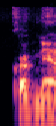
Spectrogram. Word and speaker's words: Crugnale: But anyway, for Bank Street Armory, Jose Estrada beat Joe Krenagel. Now he was a Massachusetts guy. I remember that. Or Crugnale, however you pronounce it. It was Crugnale, I think, right? Yeah, Crugnale.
